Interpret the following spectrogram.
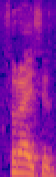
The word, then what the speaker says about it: psoriasis: ये एक तरह की जो इसमें हमारे पास जो पी है, ये हमारे पास क्या होता है, साइलेंट होता है। पी क्या जी, साइलेंट है सोराइसिस में।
